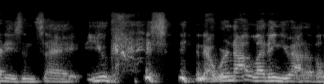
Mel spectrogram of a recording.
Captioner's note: laughter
